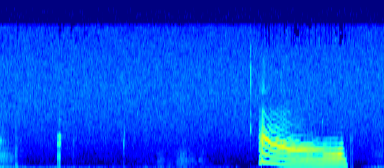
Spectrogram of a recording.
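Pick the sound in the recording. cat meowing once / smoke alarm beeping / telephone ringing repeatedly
cat meowing once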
